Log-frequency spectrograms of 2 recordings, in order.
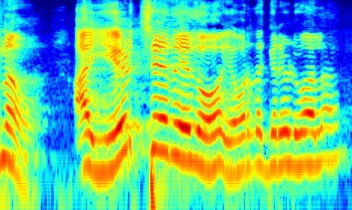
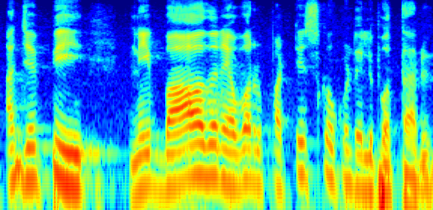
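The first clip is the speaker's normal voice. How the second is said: usual speaking voice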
